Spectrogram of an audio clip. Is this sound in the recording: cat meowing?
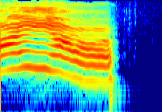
yes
